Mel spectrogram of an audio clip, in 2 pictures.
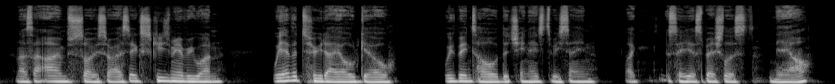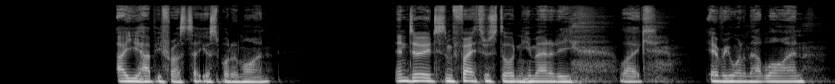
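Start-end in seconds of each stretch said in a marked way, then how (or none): none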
